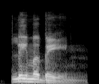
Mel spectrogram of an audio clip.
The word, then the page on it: lima bean: British English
